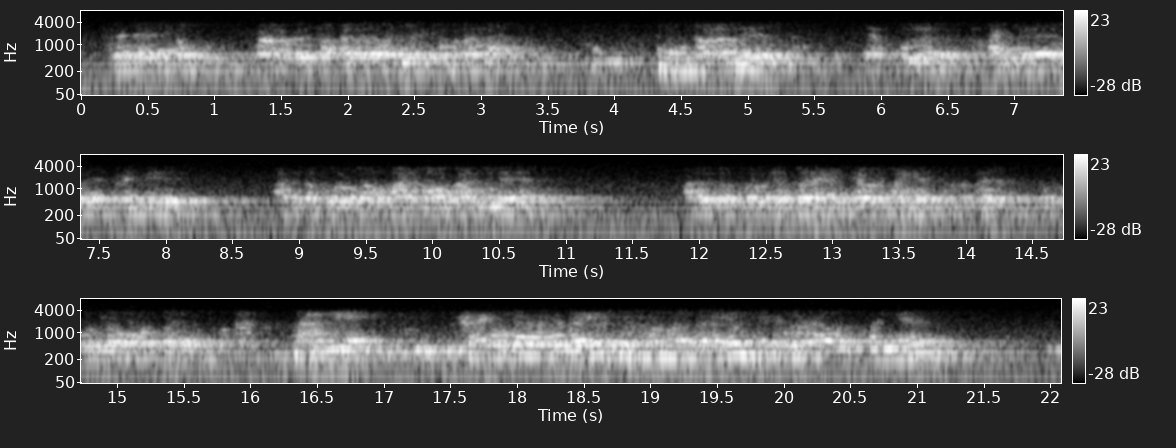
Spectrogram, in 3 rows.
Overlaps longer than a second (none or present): present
